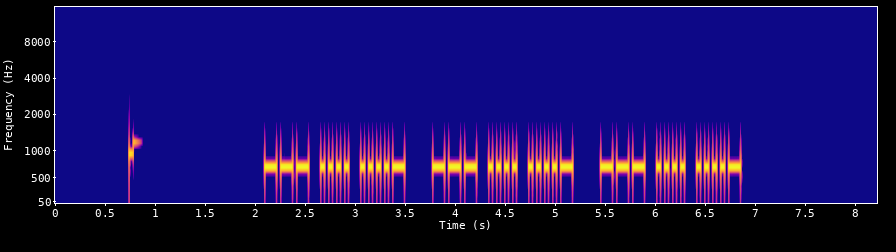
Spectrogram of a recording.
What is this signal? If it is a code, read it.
Morse code, heard as a keyed tone, about 30 wpm, 700 Hz. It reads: OH4 OH4 OH4
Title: Callsign Prefixes for Top 25 DXCC - Repeated 3x - 30wpm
